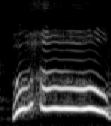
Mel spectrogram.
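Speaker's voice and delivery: high, drawn-out wail of "woo"; high mock-panic "woo". Preacher mimicking worriers as the sky falls, mock-panic woo. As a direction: let out a soft, high worried hoot.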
